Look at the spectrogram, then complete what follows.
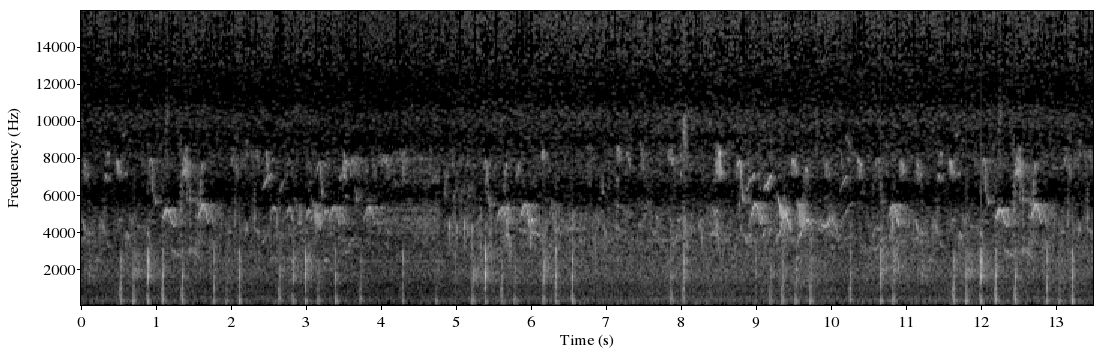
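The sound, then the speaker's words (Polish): A great spotted woodpecker gives a series of sharp, short calls, repeated irregularly in loose clusters, clear, against a faint background hiss with no voices. “To najpospolitszy z dzięciołów, dlatego właśnie go wybrałem, dzięcioł duży”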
